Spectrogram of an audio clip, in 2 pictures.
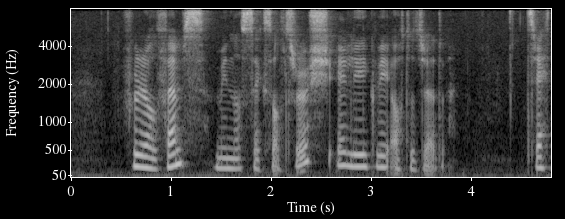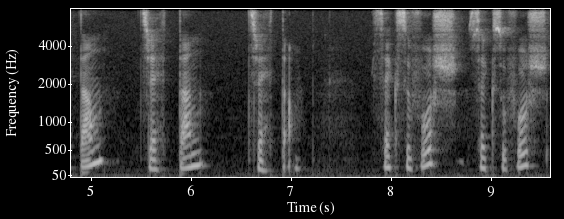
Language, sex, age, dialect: Faroese, female, 15-35, Suðurstreymoy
